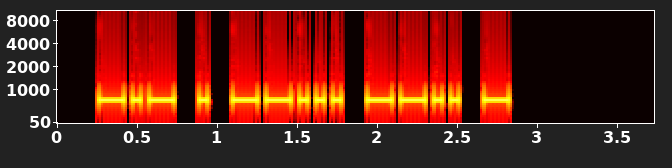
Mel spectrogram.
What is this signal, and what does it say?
Morse code, heard as a keyed tone, about 22 wpm, 700 Hz. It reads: KE7ZT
